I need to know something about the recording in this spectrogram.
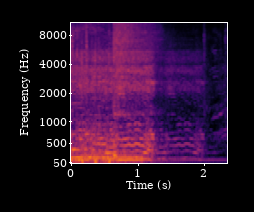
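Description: A rock band plays loudly through loudspeakers.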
